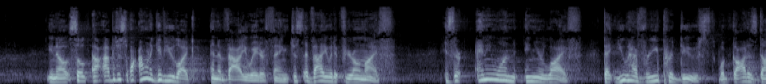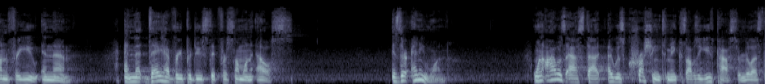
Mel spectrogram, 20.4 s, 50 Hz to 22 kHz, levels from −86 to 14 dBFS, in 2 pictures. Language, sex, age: English, male, 30-49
